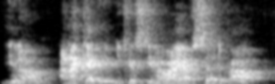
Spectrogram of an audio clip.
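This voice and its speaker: A man's voice: fairly high pitch, fairly quick, a bit bright. A man coaching on weight loss during a live question-and-answer stream, talking casually with frequent restarts and repeated phrases. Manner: chatty, repeats himself, stops and starts, direct and reassuring. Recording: very echoey room.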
